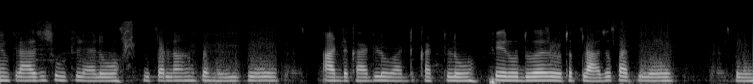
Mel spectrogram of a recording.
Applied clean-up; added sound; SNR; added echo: neural separator model SepFormer DNS4.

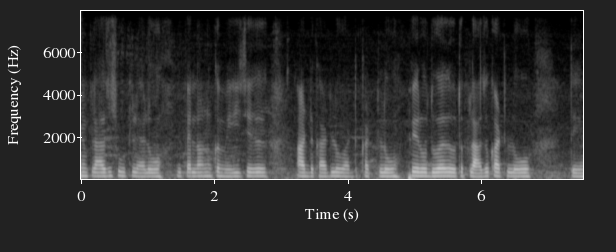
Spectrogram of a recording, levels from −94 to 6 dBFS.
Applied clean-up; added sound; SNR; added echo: none; none; none; none.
